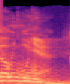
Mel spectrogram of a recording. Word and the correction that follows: Acuña: A Manuel Acuña. Ah, te Manuel Ocuña.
